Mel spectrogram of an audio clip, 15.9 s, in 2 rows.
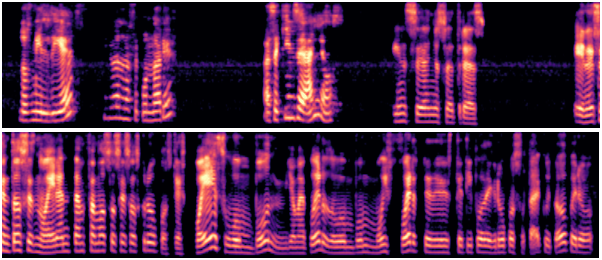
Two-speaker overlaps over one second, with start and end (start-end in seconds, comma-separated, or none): none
